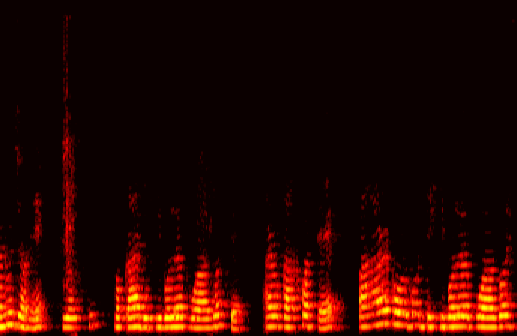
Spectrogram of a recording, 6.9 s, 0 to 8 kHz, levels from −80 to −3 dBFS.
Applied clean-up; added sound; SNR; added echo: neural mask model DeepFilterNet 3.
